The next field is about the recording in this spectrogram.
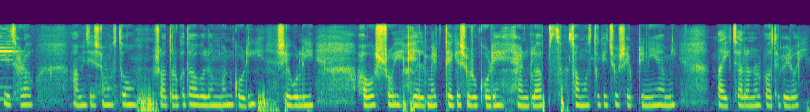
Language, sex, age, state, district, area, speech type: Bengali, female, 18-30, West Bengal, Hooghly, urban, spontaneous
